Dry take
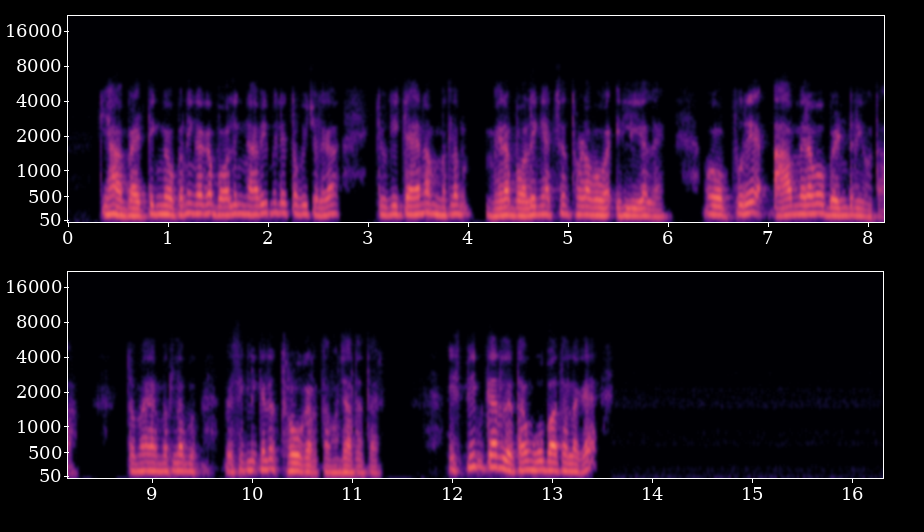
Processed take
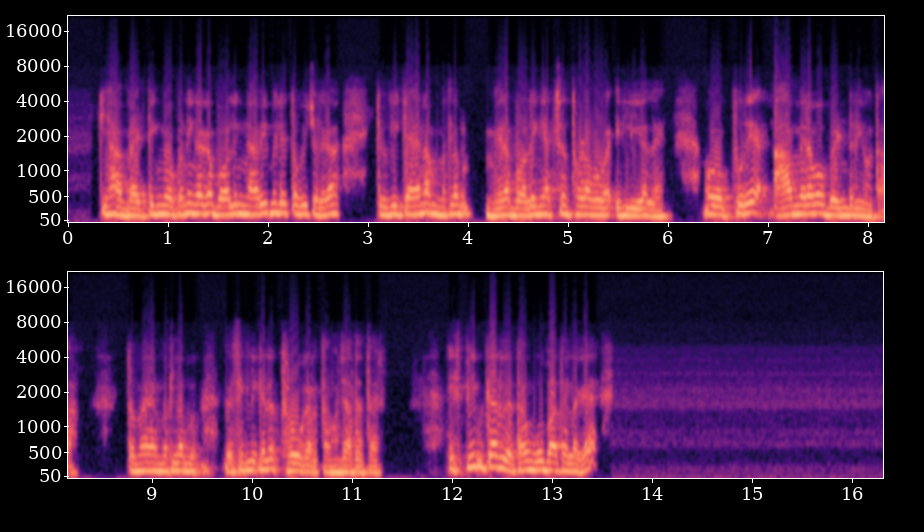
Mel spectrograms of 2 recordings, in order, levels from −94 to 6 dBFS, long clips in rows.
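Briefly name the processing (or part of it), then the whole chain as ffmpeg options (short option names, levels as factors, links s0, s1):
loud club master: -af "acompressor=threshold=0.0282:ratio=2,asoftclip=type=hard:threshold=0.0531,alimiter=level_in=63.1:limit=0.891:release=50:level=0:latency=1,volume=0.562"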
